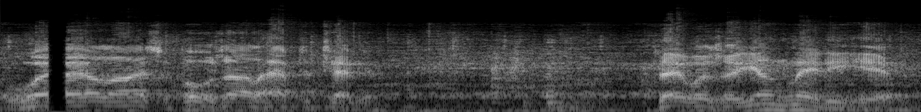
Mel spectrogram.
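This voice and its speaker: An actor playing a cornered crooked banker in a 1930s film, evasive and indignant, protesting in a theatrical manner. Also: male voice, fairly low pitch, normal speed, natural voice. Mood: evasive, defensive. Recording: echoey 1930s film soundtrack.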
